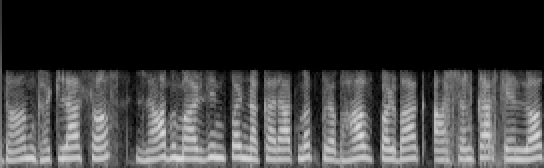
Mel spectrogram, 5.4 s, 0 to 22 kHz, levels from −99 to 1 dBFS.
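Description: A speech clip carried through the AMR narrowband mobile codec: nothing above 3.8 kHz survives, and the pulse-driven vocal-tract model leaves the voice plainly buzzy and synthetic, a degree of damage that points to a mid-rate mode of about 10.2 kbps. Loose connector crackle appears twice, from 1.03 to 1.26 s, just before "लाभ मार्जिन पर नकारात्मक", and from 4.43 to 5.05 s, right after "पर नकारात्मक प्रभाव पड़बाक". In each burst a failing contact chops the signal into irregular scratching.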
